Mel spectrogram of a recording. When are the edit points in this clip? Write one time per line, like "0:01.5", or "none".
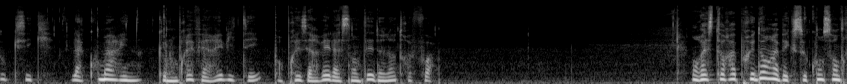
0:01.5
0:06.8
